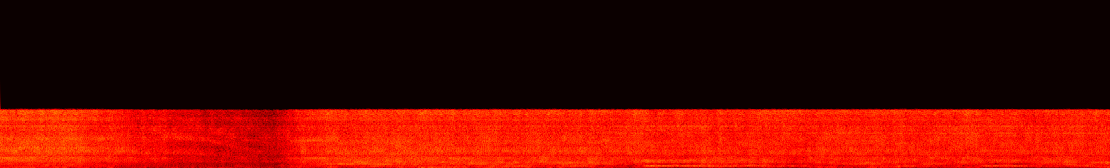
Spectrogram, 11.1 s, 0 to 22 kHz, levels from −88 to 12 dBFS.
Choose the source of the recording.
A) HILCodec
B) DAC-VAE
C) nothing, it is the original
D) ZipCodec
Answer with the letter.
D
